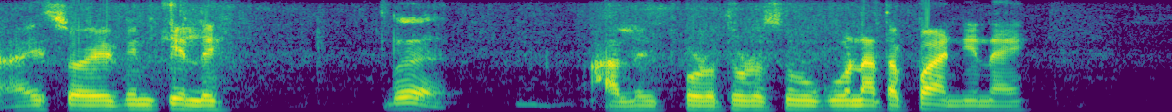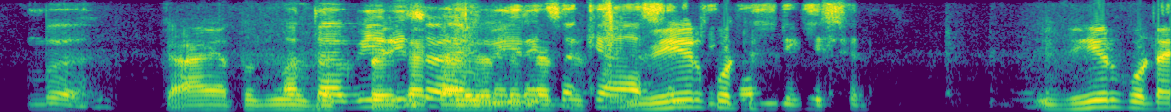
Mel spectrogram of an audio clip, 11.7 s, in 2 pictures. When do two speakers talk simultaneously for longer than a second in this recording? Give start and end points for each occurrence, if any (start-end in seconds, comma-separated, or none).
7.6-9.7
